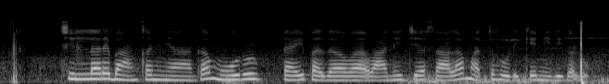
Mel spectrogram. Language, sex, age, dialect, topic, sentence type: Kannada, female, 18-24, Dharwad Kannada, banking, statement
